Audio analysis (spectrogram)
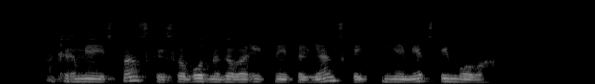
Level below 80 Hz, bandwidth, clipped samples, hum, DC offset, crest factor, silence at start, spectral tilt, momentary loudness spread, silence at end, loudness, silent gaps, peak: -82 dBFS; 7.6 kHz; under 0.1%; none; under 0.1%; 18 dB; 0.45 s; -7.5 dB/octave; 8 LU; 1.1 s; -40 LUFS; 1.16-1.22 s, 2.65-2.74 s, 3.46-3.50 s, 3.68-3.81 s; -22 dBFS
